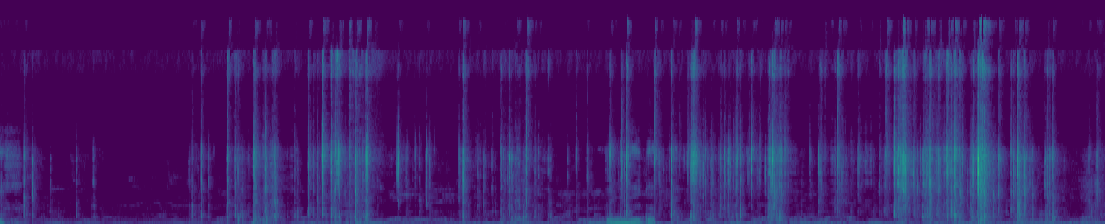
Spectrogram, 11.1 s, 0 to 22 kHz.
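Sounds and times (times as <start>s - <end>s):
plastic wrapper crinkling: 0.0s - 1.0s, 1.8s - 11.0s.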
